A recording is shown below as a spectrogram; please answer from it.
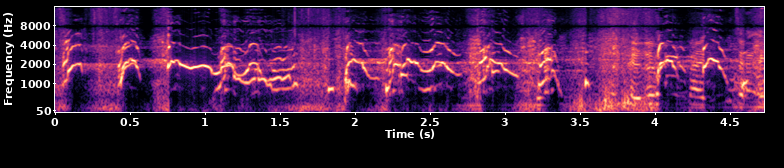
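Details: Several nine-month-old miniature schnauzers barking in a park: a dense run of high, sharp yips and barks that overlap one another almost without pause, some rising and falling in pitch like short whines.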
